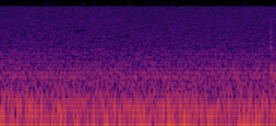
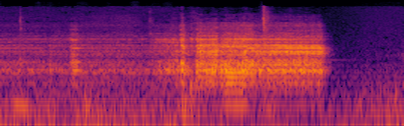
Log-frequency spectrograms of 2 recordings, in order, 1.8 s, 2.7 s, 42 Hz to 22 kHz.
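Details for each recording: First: Westinghouse 1398 AM/SW/FM tube radio after replacing three bad/weak FM-section tubes: steady, even FM interstation hiss with no station or crackle bursts, normal static of a working set; no reception yet, FM side still needs work. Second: Westinghouse 1398 AM/SW/FM tube radio, AM broadcast band on preset buttons after FM tube replacement: station bursts in far too loud and harsh, then cuts out; suspected missing AVC action, new magic eye not reacting to signal.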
